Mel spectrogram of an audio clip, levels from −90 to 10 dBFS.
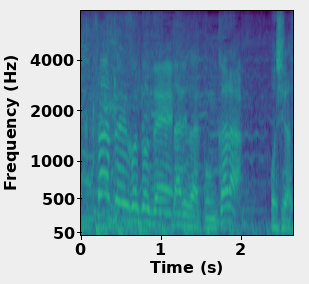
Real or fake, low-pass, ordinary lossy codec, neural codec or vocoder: real; none; none; none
